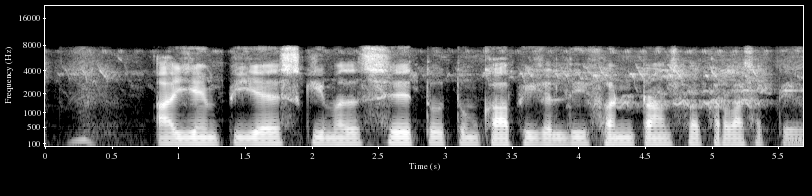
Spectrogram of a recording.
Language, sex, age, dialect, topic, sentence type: Hindi, male, 25-30, Kanauji Braj Bhasha, banking, statement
